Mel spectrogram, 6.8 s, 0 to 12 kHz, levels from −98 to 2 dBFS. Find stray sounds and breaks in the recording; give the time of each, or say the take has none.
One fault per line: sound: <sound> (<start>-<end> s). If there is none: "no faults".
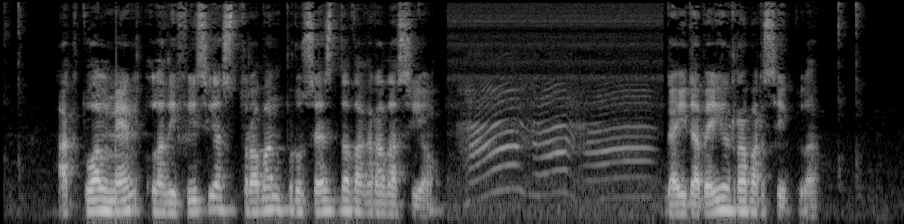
sound: laugh (3.4-5.0 s)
